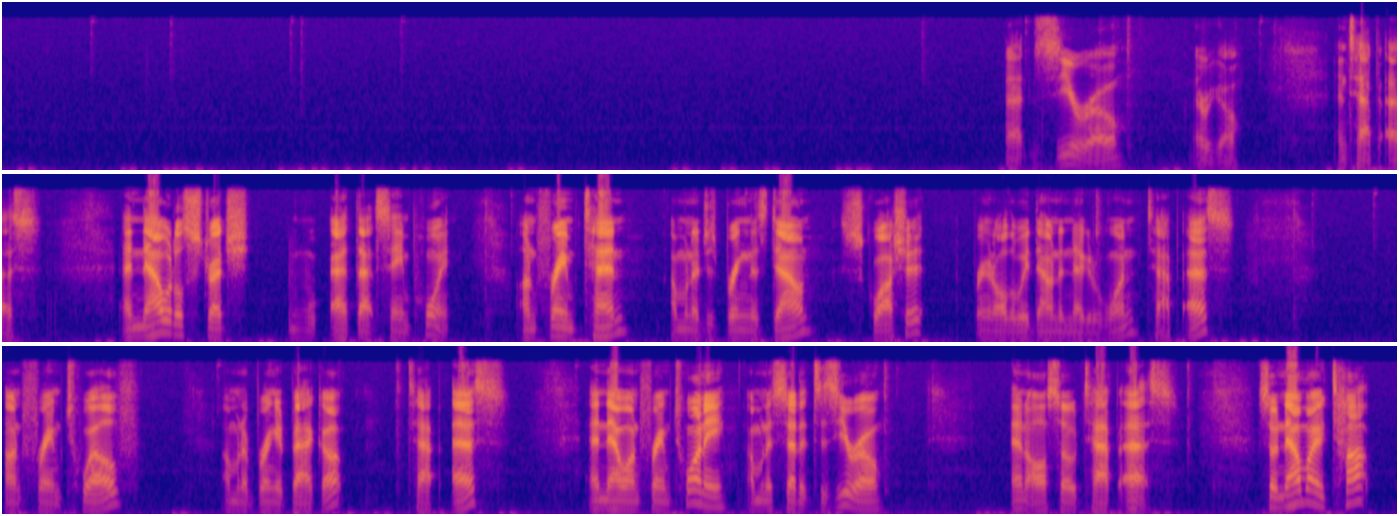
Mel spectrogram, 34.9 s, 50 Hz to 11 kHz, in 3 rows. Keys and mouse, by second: 0.8-1.4 drag, 2.4 click, 3.3-7.7 drag, 8.6 click, 9.2 KP_0, 9.4 KP_Enter, 10.5 alt+click, 11.4 s, 12.7-15.9 drag, 17.8-19.1 drag, 20.8 s, 21.7-22.6 drag, 23.1-23.9 drag, 25.1-26.1 drag, 26.6 s, 28.0-28.7 drag, 29.7 click, 30.4 KP_0, 30.6 KP_Enter, 32.3 alt+middle click, 33.1 s.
